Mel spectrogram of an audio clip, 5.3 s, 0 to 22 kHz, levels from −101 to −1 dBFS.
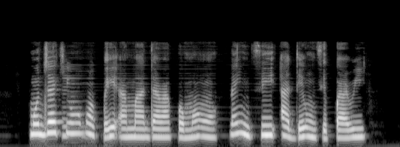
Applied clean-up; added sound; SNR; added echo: neural mask model DeepFilterNet 3.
